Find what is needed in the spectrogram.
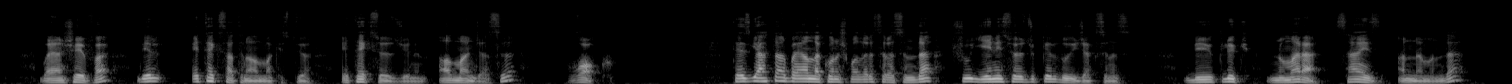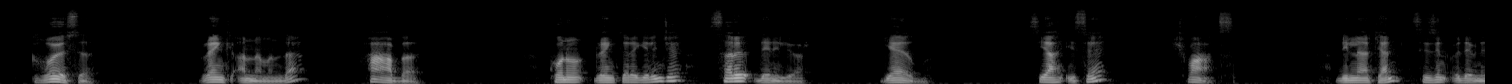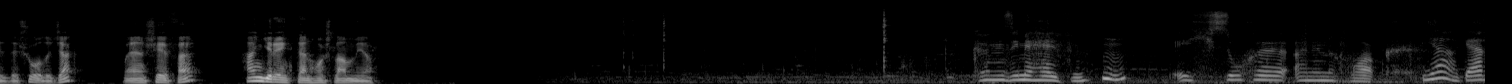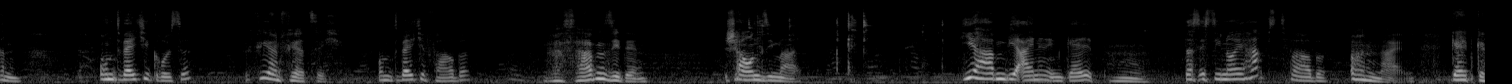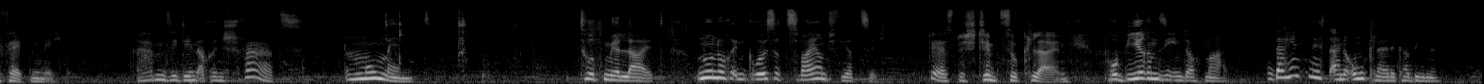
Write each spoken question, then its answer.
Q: Bayan Şefer hangi renkten hoşlanmıyor?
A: Evet sevgili dinleyenler, Bayan Şefer'in hoşlanmadığı renk sarıydı.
